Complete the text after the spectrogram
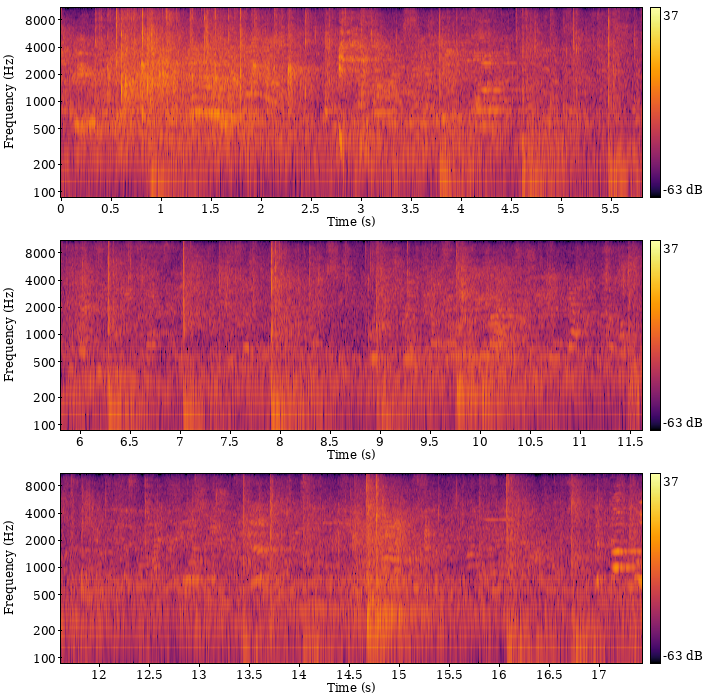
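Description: A basketball bounces repeatedly on a wooden floor in a large echoing gym.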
